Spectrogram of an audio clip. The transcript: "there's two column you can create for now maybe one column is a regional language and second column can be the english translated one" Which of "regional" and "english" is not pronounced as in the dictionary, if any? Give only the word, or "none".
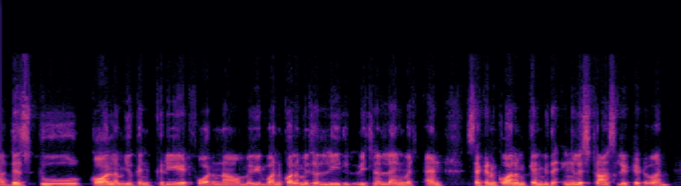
regional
